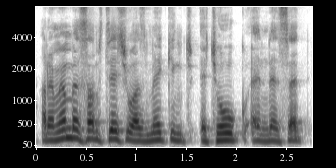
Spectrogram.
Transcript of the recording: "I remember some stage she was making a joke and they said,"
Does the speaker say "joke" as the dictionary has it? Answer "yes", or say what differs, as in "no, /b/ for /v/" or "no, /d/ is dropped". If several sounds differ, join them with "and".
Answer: no, /tʃ/ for /dʒ/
